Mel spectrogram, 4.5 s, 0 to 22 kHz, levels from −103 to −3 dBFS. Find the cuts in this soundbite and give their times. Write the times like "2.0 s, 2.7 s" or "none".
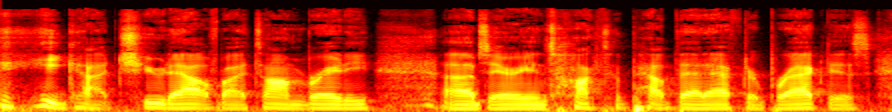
1.1 s, 2.4 s, 2.7 s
